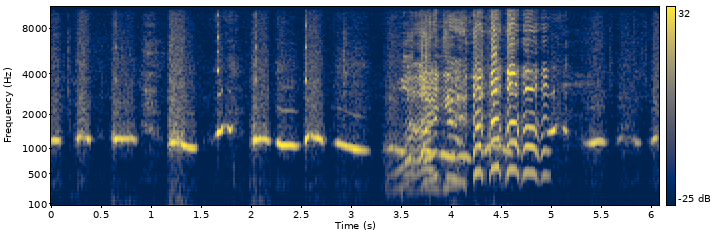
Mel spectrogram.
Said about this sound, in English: So let's just all whistle with it.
